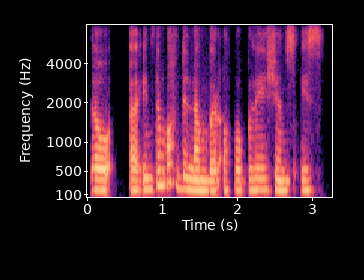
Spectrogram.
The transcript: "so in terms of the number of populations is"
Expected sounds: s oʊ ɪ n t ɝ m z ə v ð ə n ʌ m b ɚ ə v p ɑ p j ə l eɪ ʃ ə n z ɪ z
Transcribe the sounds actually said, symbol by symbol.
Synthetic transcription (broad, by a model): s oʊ ɪ n t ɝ m ə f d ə n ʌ m b ɚ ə f p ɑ p j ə l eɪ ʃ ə n s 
